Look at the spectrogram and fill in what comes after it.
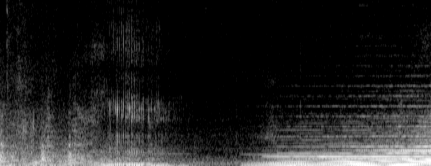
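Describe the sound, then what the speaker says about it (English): A man snores inside a train compartment in the video game The Lion's Song, a steady, droning snore rising after a quieter stretch of muffled background sound, heard close and alone without speech. "And he's snoring."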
